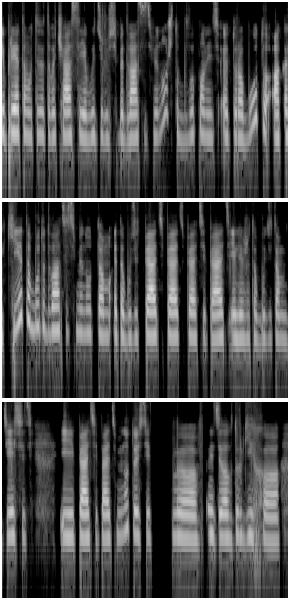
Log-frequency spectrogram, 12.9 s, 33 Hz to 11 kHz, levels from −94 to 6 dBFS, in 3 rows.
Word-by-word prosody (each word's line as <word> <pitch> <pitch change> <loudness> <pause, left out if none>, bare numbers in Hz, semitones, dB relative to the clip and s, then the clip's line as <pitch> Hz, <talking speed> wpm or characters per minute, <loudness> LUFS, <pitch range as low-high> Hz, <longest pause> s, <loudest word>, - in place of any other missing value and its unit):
и - - +5
при 230 0 +6
этом 225 -1 +3
вот 205 +1 -9
из 215 - -3
этого 205 -1 -5
часа 210 0 +2
я 195 - +1
выделю 200 0 -9
себе 195 +2 -6
20 195 +1 +1
минут, 205 - -8
чтобы 185 -6 -10
выполнить 210 -1 -6
эту 205 0 -4
работу". 220 - -1
А 200 - +7
какие 245 - -1
это 345 -2 +1
будут 270 -1 -6
20 245 0 +1
минут? 225 -1 -8
Там 210 -1 0
это 210 -1 -1
будет 195 +1 -10
5, 210 -1 +7
5, 205 -1 +4
5 200 -1 0
и 195 - -11
5, 195 +1 +4
или 195 0 -1
же 190 0 -8
это 195 - -8
будет 185 +1 -13
там 190 -2 -5
10 200 0 -3 0.4
и 200 0 -1
5 195 +1 +5
и 195 - -14
5 195 +1 0
минут. 240 +5 -7
То 220 - -1
есть 205 -1 -4
и 205 - -7 0.3
в 200 - -9
вя 195 -2 +3
в 180 - -24
пределах 200 -3 0
других, 200 -1 -6
а, 180 -1 +1
205 Hz, 235 wpm, -24 LUFS, 195-215 Hz, 0.4 s, А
